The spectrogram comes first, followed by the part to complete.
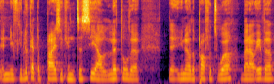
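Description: The man's tone is dark and mellow, and the background is quiet. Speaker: trading signal reviewer. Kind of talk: commentary. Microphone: studio mic.

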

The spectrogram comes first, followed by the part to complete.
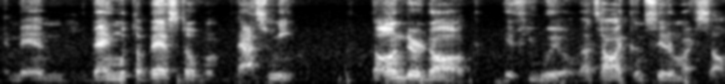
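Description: A man talks at a fairly quick pace with light background noise behind him. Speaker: reaction channel host. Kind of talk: casual vlog chat. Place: home room. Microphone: webcam.

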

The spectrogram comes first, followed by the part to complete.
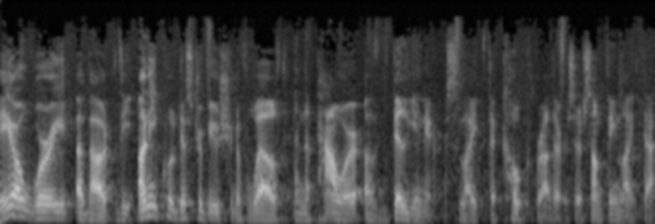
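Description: A fairly quick-paced male voice. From Alaska. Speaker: law professor. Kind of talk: lecture. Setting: lecture hall with audience. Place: classroom. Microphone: lapel.

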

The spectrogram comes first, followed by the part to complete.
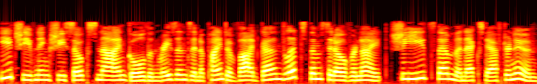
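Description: This woman has an unremarkable speaking voice with fairly high pitch. She talks at a fairly slow pace with hardly any pauses. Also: ordinary pitch variation. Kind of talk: news article narration.

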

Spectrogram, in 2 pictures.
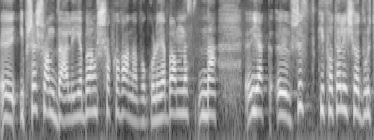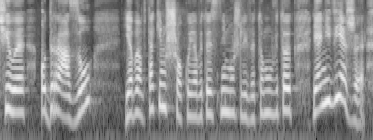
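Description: A woman's fairly high voice with a Russian accent, at a fairly quick pace and with ordinary pitch variation. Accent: Russian accent in Polish. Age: 60s. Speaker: singer, sworn translator, Russian teacher. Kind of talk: interview answer. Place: studio.

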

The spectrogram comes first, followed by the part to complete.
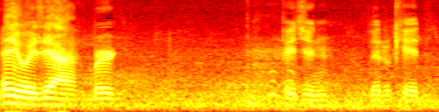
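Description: With faint background noise, a man at medium pitch speaks at a fairly slow pace in a bright, sharp tone with fairly even intonation.

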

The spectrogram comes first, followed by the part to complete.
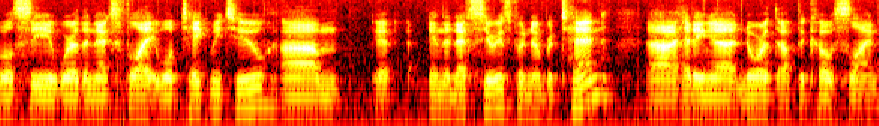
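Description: Bright and sharp in tone, a man with an American accent talks at a moderate pace in a fairly low pitch with fairly even intonation. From US. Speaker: gaming YouTuber playing flight simulator. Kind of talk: casual gameplay commentary. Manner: halting, filler-heavy with frequent um and uh.

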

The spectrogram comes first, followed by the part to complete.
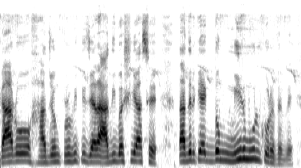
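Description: Pitched high, a man talks with his pitch varying an ordinary amount. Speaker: travel vlogger. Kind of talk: travel vlog narration and interviews.

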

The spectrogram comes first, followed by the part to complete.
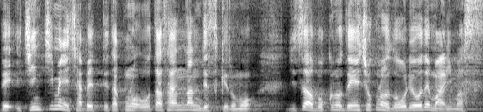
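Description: Against a quiet background, a man with a fairly high voice talks at a very fast pace. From Japan, Fukuoka; Japan. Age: 30s. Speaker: software developer; conference speaker. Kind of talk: conference talk. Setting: stage with audience. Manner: formal. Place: hall.

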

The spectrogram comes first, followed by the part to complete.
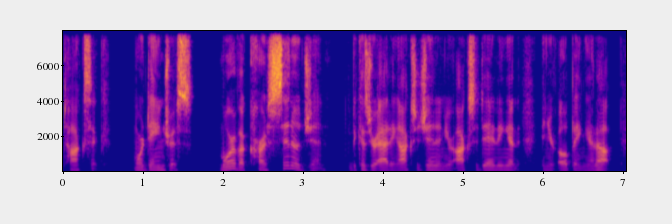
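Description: Over a quiet background, a man speaks at a moderate pace in a bright, sharp tone. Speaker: health educator. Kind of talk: lecture. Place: home room. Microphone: studio mic.

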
